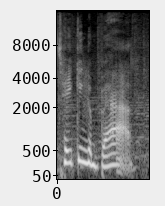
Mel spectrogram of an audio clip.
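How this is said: It is said in an American accent. "compared to the U S where it's"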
